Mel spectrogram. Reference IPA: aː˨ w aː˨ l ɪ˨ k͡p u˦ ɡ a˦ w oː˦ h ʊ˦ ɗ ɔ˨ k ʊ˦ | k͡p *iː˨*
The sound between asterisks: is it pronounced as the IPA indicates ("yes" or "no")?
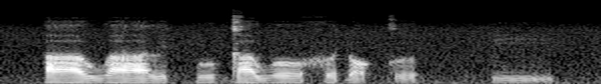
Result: yes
